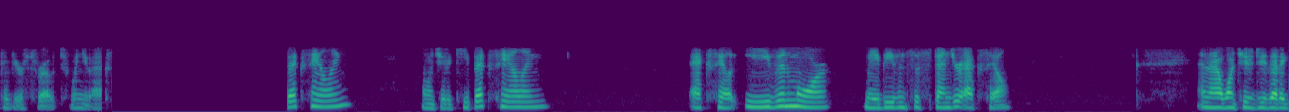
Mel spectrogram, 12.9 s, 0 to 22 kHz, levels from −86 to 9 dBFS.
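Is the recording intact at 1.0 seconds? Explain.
No. From 0.99 to 1.02 s there is packet loss with the last packet repeated. About 30 ms of audio went missing, which points to a single lost packet, and the receiver filled the gap by replaying the packet just before it. With only one packet repeated, the moment comes across as a small blip.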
